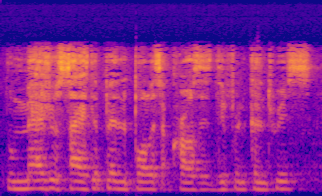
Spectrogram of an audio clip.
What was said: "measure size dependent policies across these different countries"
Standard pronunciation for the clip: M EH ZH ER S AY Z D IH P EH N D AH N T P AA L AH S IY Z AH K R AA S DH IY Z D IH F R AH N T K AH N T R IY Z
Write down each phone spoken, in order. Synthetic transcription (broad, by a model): M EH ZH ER S AY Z D IH P EH N D AH N T P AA L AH S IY AH K R AA S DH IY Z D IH F R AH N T K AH N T R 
